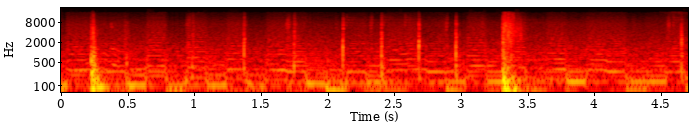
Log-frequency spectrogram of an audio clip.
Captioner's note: fists whacking; heads knocking; fist whacks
